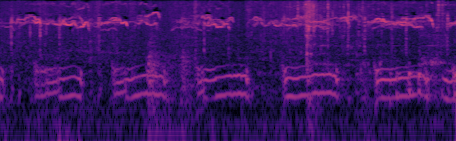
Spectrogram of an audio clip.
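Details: Rampuri pigeon, an Indian high-flying breed, cooing indoors: five repeated low bowed coos about once a second, each a rising then falling tone, with high chirps from other birds above.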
